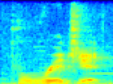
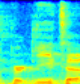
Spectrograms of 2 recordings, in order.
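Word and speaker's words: Birgitte: TT e brigita and it's usually pronounced Bridget and like I pronounced it Bridget for a long time so when somebody pointed out that it was bergita and it was like a real name I was like oh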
